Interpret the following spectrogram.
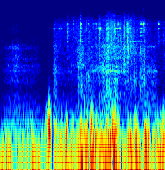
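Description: Footsteps crunching through dry sagebrush and gravelly ground as a person walks, with an uneven low rumble and brush rustling.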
